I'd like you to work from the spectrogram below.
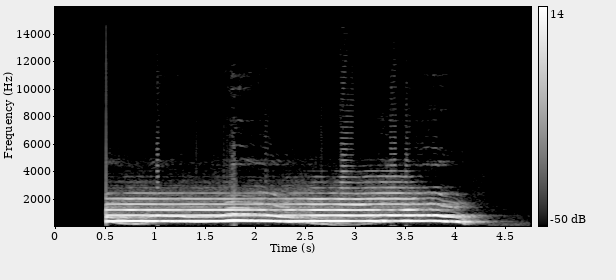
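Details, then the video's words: Dog singing along to 'Taps' holds one long howl of about three and a half seconds, steady in pitch with slight wavering, then slides down as it fades out. "My awesome dog singing 'Taps'"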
